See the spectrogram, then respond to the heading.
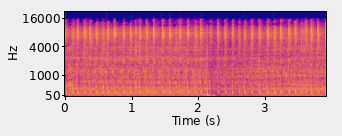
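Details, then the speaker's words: Suzuki RM125 two-stroke after engine rebuild, choke off: fast, busy idle with quick popping beat held well above normal, slowly dropping; high idle after every start, cause unknown. "Alright, the choke isn't on, but for some reason every time I start it, it idles really high, then it eventually goes down."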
